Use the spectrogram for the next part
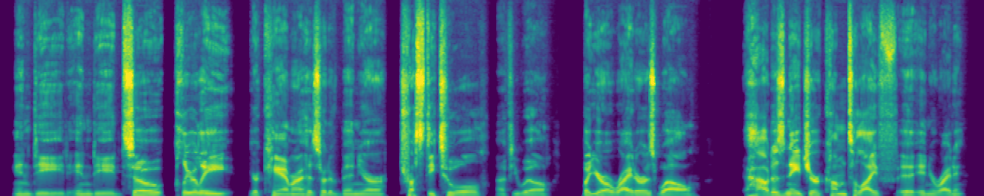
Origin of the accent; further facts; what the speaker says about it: Midwest, United States; moved away as an adult; also born or lived in California; now in Los Angeles, United States; Midwest boy, really. I'm proud Midwesterner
